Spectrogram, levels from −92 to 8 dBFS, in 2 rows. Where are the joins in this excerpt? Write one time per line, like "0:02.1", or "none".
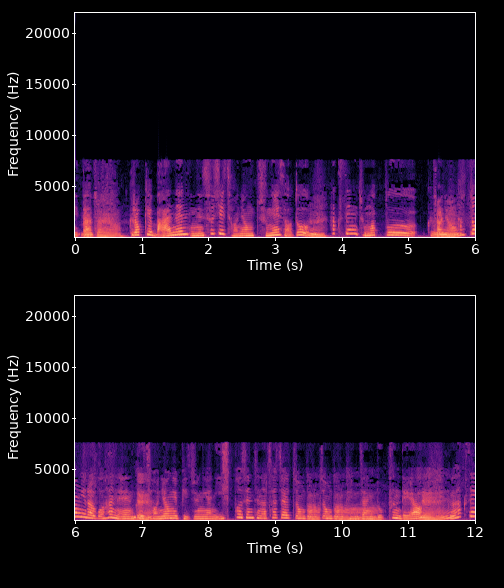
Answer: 0:01.7
0:09.6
